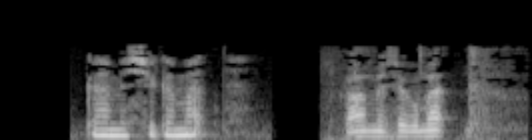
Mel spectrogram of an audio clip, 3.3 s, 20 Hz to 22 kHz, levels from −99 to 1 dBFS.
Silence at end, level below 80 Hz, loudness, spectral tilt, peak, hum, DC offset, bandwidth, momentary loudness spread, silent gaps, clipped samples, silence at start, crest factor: 0.2 s; -56 dBFS; -24 LUFS; -11 dB/octave; -6 dBFS; none; under 0.1%; 5.8 kHz; 13 LU; 1.73-1.99 s; under 0.1%; 0.55 s; 18 dB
